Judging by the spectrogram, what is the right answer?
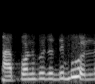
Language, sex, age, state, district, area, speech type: Odia, female, 30-45, Odisha, Sambalpur, rural, conversation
